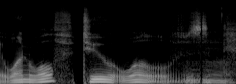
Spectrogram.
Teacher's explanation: think of the V really it's nothing more than a voiced F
